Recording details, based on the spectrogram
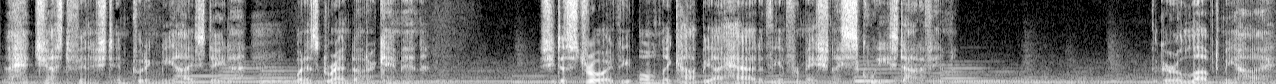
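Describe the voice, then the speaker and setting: Game cast: weary older male scientist, extremely low and creaky, solemn confessional delivery, dramatic score underneath. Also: measured pace, pauses often, over loud music, heavily acted. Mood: regretful. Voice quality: gravelly. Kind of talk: scripted dramatic narration.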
